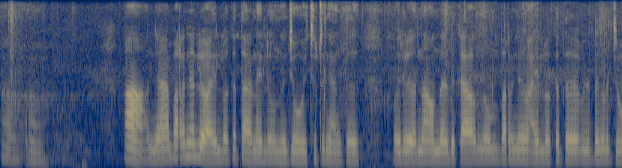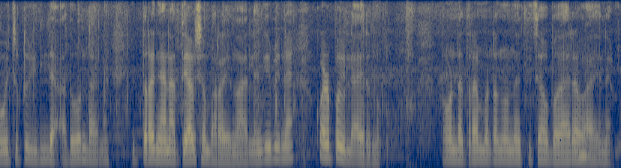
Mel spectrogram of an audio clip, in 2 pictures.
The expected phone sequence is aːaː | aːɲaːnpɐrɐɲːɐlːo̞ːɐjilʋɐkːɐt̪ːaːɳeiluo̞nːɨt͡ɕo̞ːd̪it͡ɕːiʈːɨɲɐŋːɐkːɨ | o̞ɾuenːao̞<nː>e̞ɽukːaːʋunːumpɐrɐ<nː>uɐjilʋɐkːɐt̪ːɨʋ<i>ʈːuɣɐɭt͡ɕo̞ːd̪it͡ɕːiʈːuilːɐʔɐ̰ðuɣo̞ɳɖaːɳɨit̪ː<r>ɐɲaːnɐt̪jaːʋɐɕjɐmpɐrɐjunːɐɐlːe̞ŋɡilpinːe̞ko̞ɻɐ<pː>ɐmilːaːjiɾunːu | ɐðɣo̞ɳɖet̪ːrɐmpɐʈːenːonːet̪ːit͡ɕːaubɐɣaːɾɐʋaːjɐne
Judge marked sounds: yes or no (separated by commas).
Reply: yes, no, no, yes, yes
